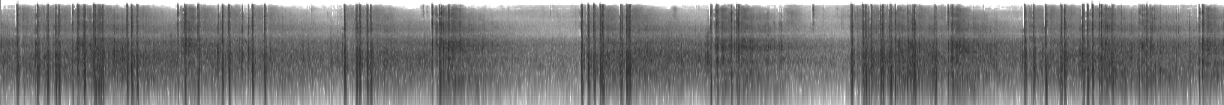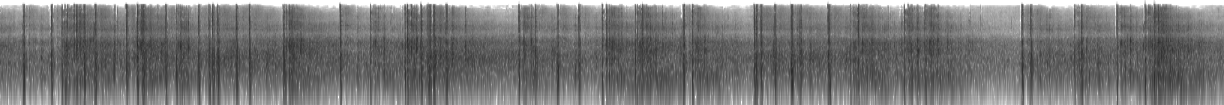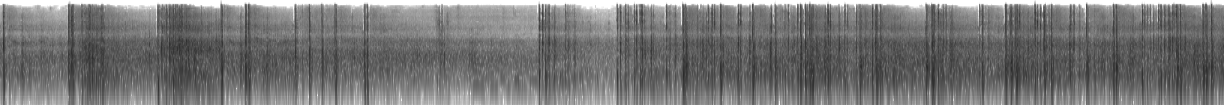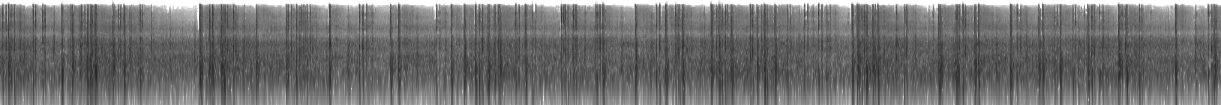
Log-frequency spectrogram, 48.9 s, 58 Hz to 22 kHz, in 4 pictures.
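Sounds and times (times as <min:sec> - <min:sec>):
fireworks bangs and crackling: 0:00.0 - 0:48.9.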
